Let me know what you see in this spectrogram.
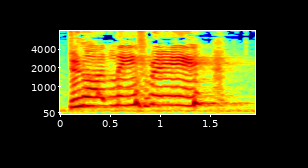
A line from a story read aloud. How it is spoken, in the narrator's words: pleaded the king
